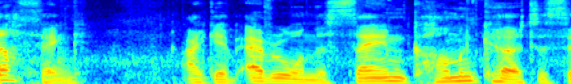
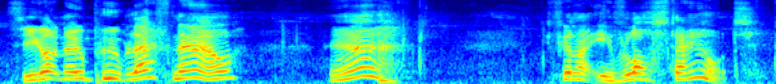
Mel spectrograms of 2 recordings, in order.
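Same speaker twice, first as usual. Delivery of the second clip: cooing at dog; 10 semitones higher than usual. Real, not acted. Talking to his dog.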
